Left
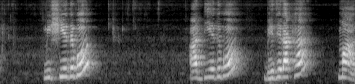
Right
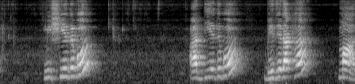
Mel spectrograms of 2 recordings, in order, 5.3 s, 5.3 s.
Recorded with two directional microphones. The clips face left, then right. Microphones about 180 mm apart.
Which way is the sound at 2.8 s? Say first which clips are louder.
Left 1 dB; 60° left (ahead or behind).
